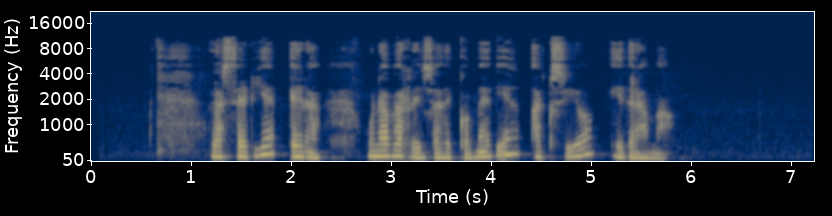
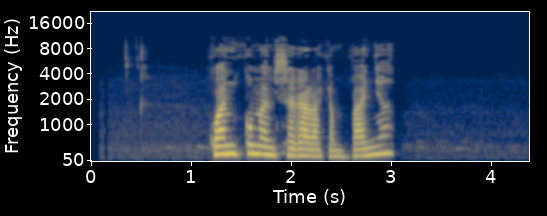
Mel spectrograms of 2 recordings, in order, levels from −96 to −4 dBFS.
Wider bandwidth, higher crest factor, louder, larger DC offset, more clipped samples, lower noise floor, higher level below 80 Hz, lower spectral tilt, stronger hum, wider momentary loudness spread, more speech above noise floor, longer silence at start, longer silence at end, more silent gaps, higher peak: about the same, 11.5 kHz vs 10.5 kHz; about the same, 22 dB vs 22 dB; second, -33 LUFS vs -21 LUFS; neither; neither; first, -77 dBFS vs -66 dBFS; about the same, -74 dBFS vs -74 dBFS; about the same, -5 dB/octave vs -5.5 dB/octave; neither; first, 17 LU vs 9 LU; about the same, 44 dB vs 45 dB; second, 0.65 s vs 1.2 s; about the same, 1.45 s vs 1.35 s; neither; second, -12 dBFS vs -2 dBFS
